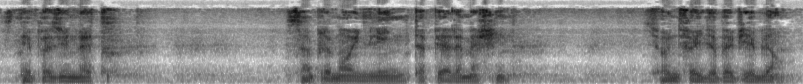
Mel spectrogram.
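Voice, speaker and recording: A worried, anguished father with a deep voice and halting, dramatic phrasing. It is old French radio mystery drama, heard through a muffled recording with faint noise. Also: steady tone. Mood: tense, puzzled. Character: anguished father named Griffin, fearful for his daughter.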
